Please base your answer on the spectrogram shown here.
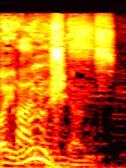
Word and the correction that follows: White Russian: White Russians.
